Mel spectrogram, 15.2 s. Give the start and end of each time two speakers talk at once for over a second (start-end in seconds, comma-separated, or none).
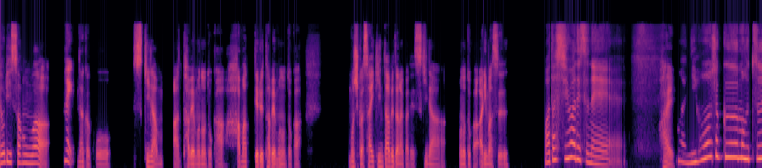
none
